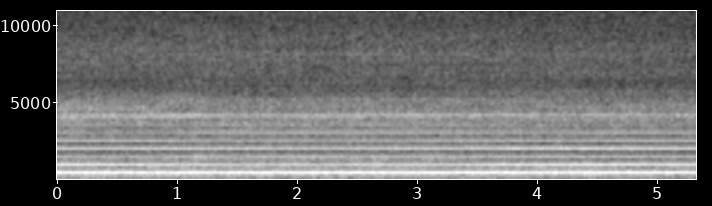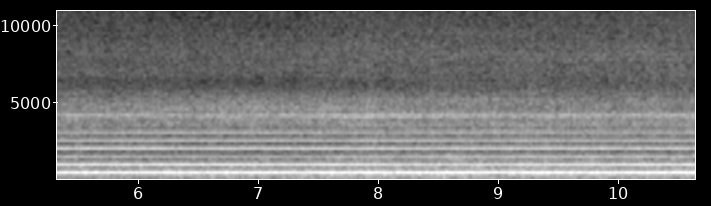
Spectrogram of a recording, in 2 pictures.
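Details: China 12V 4A turbo fan used as a lab exhaust fan: a loud, steady high whine with strong tone and overtones, holding one pitch like an air raid siren; loud blower whine, cause unknown.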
